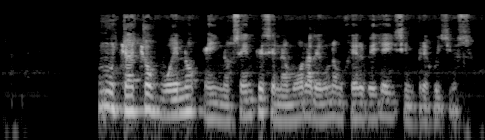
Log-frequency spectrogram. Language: Spanish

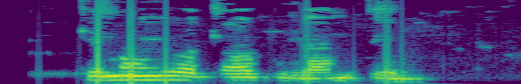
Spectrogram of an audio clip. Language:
Tswana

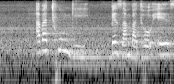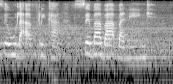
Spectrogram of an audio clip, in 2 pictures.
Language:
South Ndebele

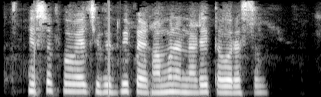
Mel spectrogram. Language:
Pashto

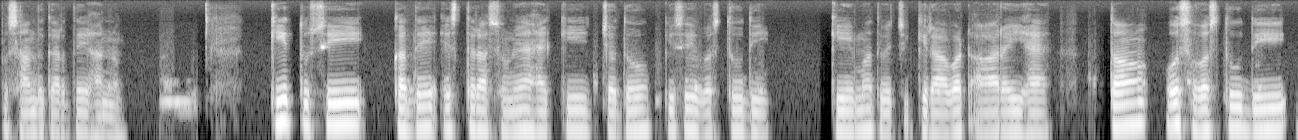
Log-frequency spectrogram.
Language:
Punjabi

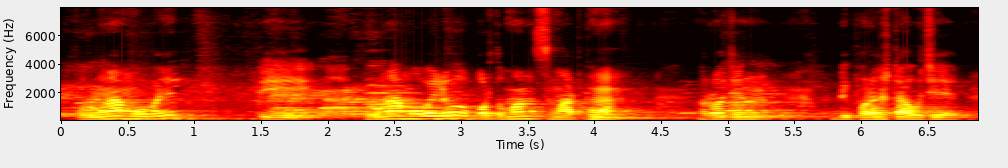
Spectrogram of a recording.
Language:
Odia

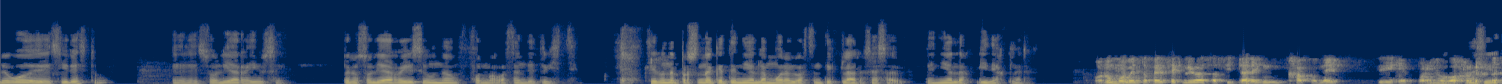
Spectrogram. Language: Spanish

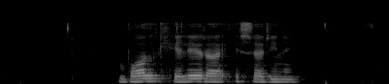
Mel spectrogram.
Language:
Nepali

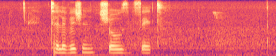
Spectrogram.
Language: Southern Sotho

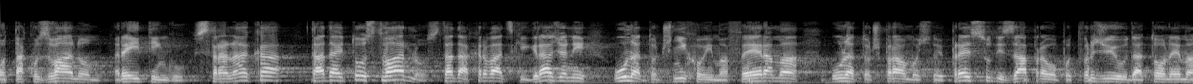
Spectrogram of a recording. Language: Croatian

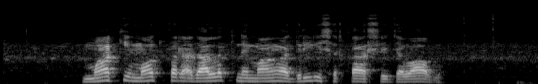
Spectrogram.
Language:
Hindi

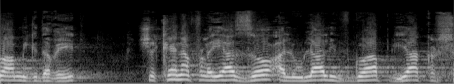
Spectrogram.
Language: Hebrew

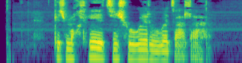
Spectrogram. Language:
Mongolian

